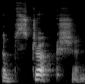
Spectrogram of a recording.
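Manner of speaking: stress on struc in obstruction. Teaching word stress with an example word: stress on 'struc' in obstruction. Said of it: "struck is a little bit higher".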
